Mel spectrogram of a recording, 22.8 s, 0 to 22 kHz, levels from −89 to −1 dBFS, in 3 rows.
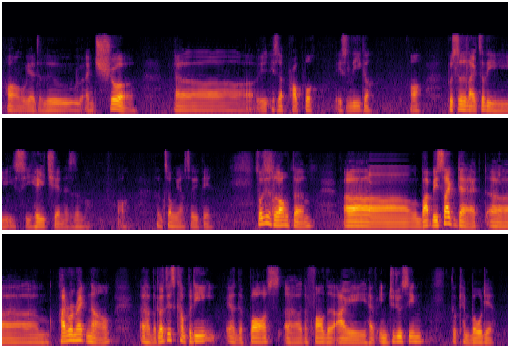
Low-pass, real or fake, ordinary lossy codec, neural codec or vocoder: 7.2 kHz; fake; none; codec, 16 kHz in and 24 kHz out, 0.8 kbps, FocalCodec, streaming, 65536 codes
